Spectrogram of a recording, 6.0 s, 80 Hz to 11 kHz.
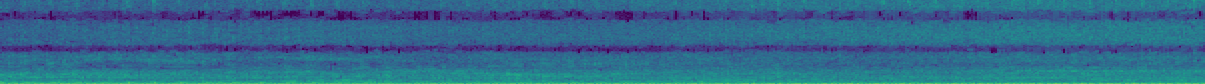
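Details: Turbocharged 4.3L V6 in an S10/GMC pickup (Psyclone-style build), just fired up before warm-up: deep, even idle with steady low rumble, sounds like a V8, no ticks, misses or rattles; normal healthy idle.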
